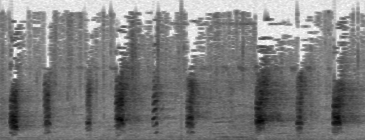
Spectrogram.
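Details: Pomeranian puppy playing with another small dog; a run of short, sharp, high yips, about eight in under four seconds, spaced unevenly, over a quiet indoor background.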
